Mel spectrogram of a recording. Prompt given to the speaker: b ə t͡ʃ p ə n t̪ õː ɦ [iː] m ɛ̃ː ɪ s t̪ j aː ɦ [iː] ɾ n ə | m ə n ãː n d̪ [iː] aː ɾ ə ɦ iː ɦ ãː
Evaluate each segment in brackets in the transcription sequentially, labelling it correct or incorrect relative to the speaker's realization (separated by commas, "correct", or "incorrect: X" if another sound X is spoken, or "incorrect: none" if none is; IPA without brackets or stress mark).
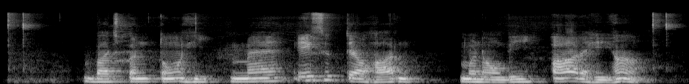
correct, incorrect: aː, correct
